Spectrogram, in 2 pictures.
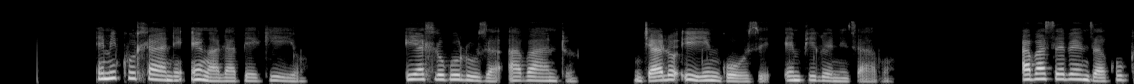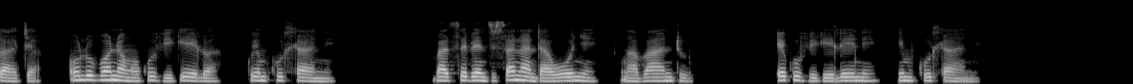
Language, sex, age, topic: North Ndebele, male, 50+, health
